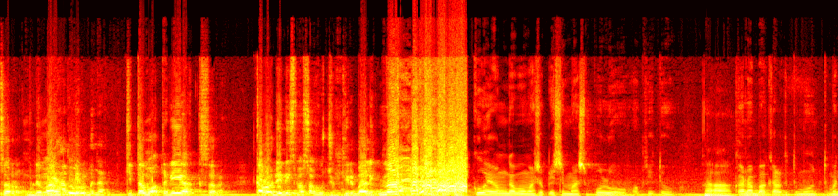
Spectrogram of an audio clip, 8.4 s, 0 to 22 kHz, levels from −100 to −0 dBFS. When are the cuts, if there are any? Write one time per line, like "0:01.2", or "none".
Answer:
0:04.7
